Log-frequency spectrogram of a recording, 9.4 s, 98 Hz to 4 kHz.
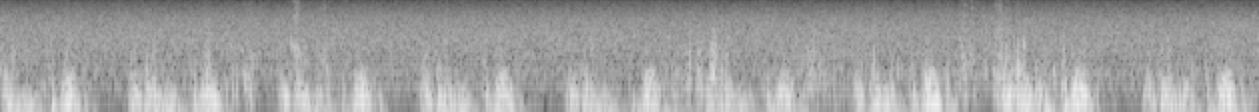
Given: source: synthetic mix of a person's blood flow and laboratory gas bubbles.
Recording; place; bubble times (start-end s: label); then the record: Doppler ultrasound of blood flow; precordium
1.71-1.97 s: bubbles
2.17-2.58 s: bubbles
7.08-7.74 s: bubbles
From the record:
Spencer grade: 2 (many but less than half of the cardiac periods contain bubble signals, singularly or in groups); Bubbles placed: only in the low amplitude regions of the cardiac cycle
